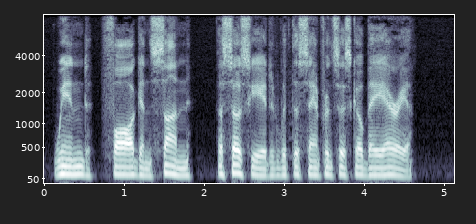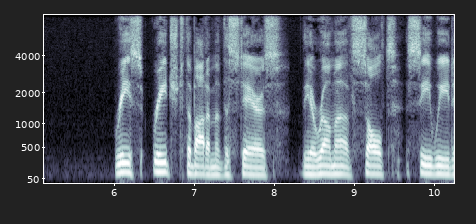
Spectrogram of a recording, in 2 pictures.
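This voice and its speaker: A man's voice: on the low side, darkish tone, dry recording, clean studio sound. A man reading a scripted thriller audiobook as narrator.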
